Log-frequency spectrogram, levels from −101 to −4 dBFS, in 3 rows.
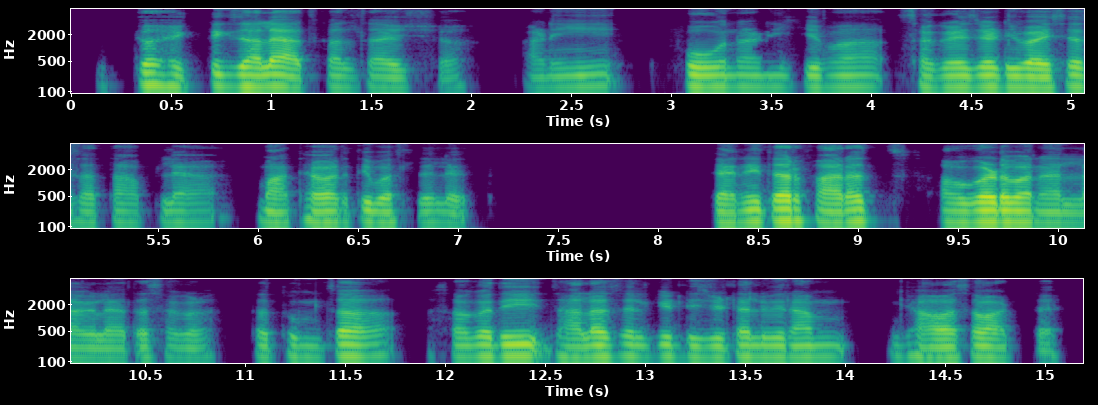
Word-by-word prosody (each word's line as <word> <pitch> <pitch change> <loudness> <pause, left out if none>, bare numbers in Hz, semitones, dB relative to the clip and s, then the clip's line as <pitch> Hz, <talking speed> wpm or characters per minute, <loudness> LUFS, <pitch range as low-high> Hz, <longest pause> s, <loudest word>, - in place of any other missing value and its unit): इतकं 135 +3 -1
हेक्टिक 125 +1 -4
झालं 125 0 +6
आहे 125 - +7
आजकालचं 110 0 -7
आयुष्य 105 -2 -7 0.4
आणि 115 +4 -8 0.4
फोन 120 -1 +2
आणि 120 0 -7
किंवा 120 0 -5 0.2
सगळे 115 0 0
जे 120 +1 +3
डिव्हाइसेस 115 0 +3
आता 115 +1 -8
आपल्या 115 +1 -10 0.2
माथ्यावरती 115 +1 0
बसलेले 110 0 -4
आहेत. 100 - -11 1.1
त्यांनी 115 +3 +2
तर 130 0 +9
फारच 120 +1 +1 0.2
अवघड 120 +1 +8
बनायला 110 -2 +3
लागलं 105 -1 -4
आहे 105 - -5
आता 110 - -7
सगळं. 105 -1 -10 0.2
तर 115 - -5
तुमचा 120 +1 0 0.4
असं 120 -1 -7
कधी 125 +1 +3
झालं 115 +1 +1
असेल 120 0 -5
की 125 - -2
डिजिटल 115 0 -3
विराम 120 0 -3 0.3
घ्यावासा 110 -2 -1
वाटतं 110 -1 -2
आहे. - - -11
115 Hz, 155 wpm, -25 LUFS, 110-120 Hz, 1.1 s, तर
